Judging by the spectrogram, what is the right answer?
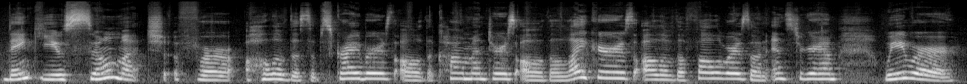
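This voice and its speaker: A woman's voice: a little high, a little slow, a little mellow. A woman co-hosting a casual chat about her stitching channel, chatty and giggly with many ums, recorded on a mic plugged into a phone. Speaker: co-host of a cross-stitch channel. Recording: faint background noise, phone mic.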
